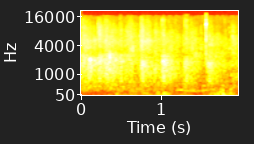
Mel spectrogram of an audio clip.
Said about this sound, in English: So round of applause for our volunteers.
